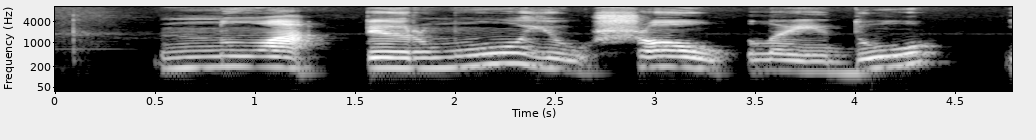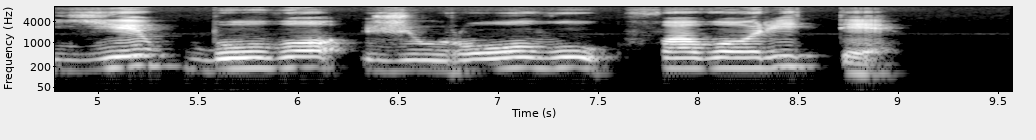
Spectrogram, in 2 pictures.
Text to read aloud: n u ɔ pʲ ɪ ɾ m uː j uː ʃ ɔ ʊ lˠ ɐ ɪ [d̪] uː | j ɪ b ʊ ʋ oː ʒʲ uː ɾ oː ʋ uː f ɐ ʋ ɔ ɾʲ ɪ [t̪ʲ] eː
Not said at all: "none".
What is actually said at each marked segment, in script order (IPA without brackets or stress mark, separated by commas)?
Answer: d̪, t̪ʲ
